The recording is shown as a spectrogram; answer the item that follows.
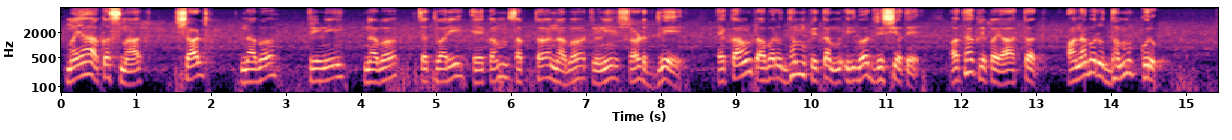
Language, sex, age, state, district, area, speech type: Sanskrit, male, 60+, Odisha, Balasore, urban, read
